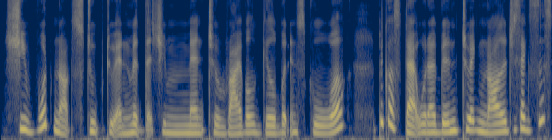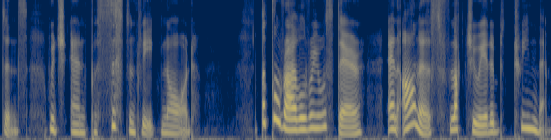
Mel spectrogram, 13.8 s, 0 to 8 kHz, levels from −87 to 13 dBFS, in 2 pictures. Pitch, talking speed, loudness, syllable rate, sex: 205 Hz, 160 wpm, -19 LUFS, 5.3 syllables/s, female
